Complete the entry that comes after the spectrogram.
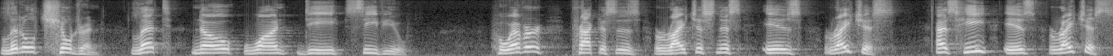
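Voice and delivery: slow, deliberate reading.

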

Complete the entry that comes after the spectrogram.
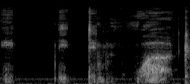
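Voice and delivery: very quiet, breathy, barely-there whisper. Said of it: "I whisper this to an American".

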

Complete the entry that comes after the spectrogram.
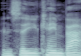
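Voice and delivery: plain reading voice

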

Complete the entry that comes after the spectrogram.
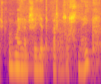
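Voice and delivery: hushed whisper. Showing a shared room while a roommate sleeps, whispering. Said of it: "Тому я пошепки".

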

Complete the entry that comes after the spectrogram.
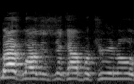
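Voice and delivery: talking with mouth full. Starting a gameplay session while eating a cookie: talking with a mouth full. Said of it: "I have a cookie in my mouth".

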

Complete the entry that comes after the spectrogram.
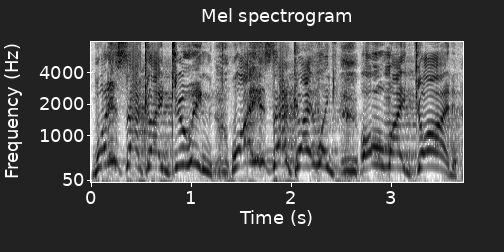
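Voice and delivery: high-pitched, frustrated shouting.

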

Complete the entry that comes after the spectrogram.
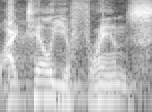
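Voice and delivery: put-on cranky, cantankerous delivery. Quoting a radio preacher on suffering: J. Vernon McGee cranky voice. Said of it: "in that cranky vo-".

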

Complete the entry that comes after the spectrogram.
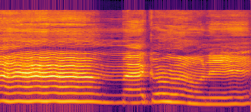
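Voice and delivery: high, stretched-out put-on voice. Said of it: "this one video with the macaroni doing the Macarena".

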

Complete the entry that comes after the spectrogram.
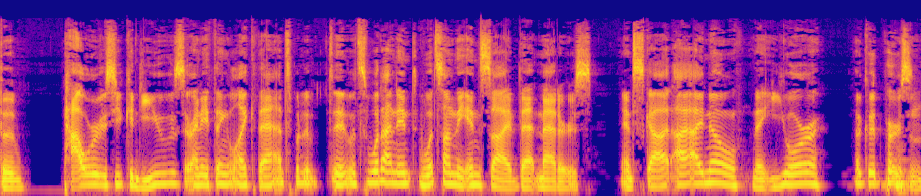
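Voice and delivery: put-on a little drunk, stumbling old man. Voicing Grandpa checking in before leaving: acting a little drunk. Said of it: "I'm also a little drunk".

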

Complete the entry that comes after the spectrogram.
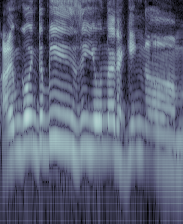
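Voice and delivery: put-on French accent. Announcing the team choice while joining a game server: put-on French accent. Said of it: "I don't know why I'm saying it with a French accent".

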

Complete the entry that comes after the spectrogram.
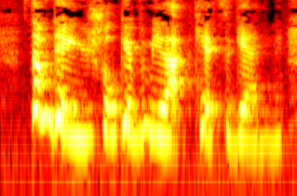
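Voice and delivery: ordinary delivery

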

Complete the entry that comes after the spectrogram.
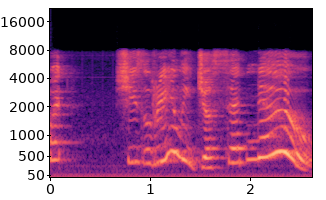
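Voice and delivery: shrill blurted cry, very high and very loud. A listener cuts into the conversation to object, bursting out. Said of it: "Fionn burst out".

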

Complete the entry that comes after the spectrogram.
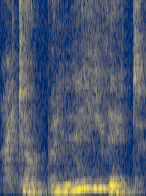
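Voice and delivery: barely-there, faint, slow whisper. Reading a story: Granny slides past as the house moves, faint whisper. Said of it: "whispered Granny faintly".

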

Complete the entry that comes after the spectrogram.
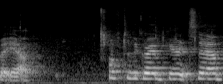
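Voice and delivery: talking with mouth full of food. Vlogging on the way to the grandparents', talking with mouth full. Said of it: "I shouldn't be eating with my mouth full".

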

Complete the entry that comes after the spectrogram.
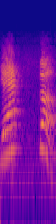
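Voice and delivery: loud, shouted, yelled-out voice. Told to stop mumbling and speak up like a man, answering by shouting. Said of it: "Don't shout at me".

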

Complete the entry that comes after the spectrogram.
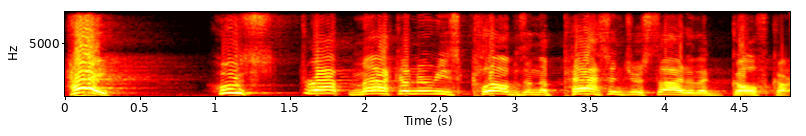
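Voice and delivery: booming, very loud barked delivery. Recounting how a supervisor drove the pro shop workers, retelling a barked order. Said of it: "Don would bark out".

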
